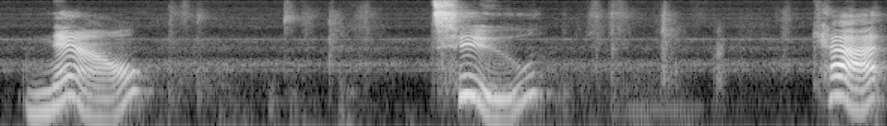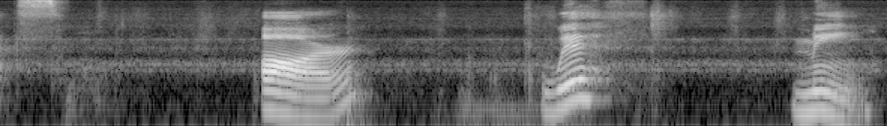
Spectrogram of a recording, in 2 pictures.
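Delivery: very slow, loud, exclamatory delivery, now drawn out. Video host reading a sentence aloud together with viewers, with strong feeling. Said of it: "this sentence with strong feeling with me".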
